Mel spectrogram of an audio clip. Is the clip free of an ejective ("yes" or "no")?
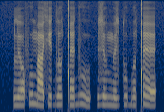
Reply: yes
